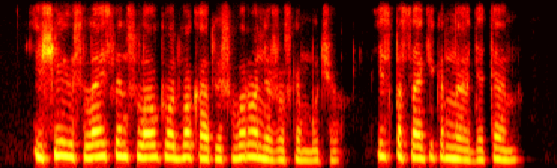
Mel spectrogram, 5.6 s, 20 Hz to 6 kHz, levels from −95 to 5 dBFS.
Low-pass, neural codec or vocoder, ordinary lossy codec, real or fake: 5.4 kHz; none; Opus, 32 kbps; real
